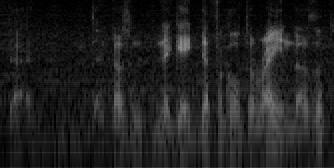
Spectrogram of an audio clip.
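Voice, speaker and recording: A man's voice: deep voice, a little fast, bright, forceful tone, breathy edge, soft background music. A man speaking casually as the game master of a tabletop role-playing session, explaining rules and calling turns.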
